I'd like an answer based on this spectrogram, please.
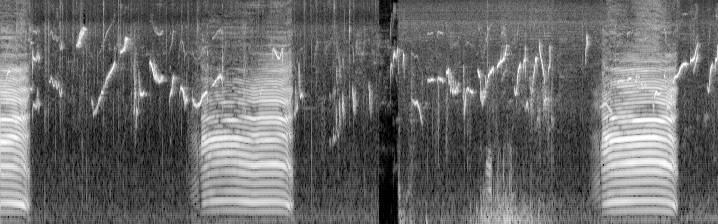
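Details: Tame cows in a herd wandering far in search of food: three long, loud, harmonic moos, one short at the start and two of about two seconds each, while small birds chirp and twitter constantly in the background.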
